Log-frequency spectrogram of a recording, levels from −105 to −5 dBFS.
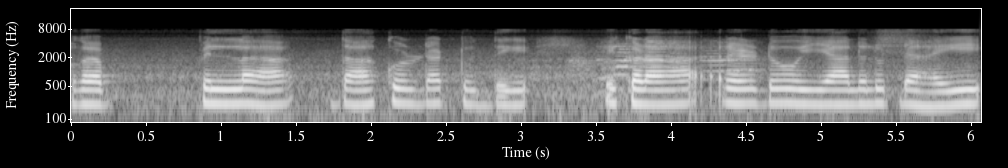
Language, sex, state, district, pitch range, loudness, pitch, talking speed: Telugu, female, Andhra Pradesh, Visakhapatnam, 210-220 Hz, -20 LUFS, 215 Hz, 70 wpm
